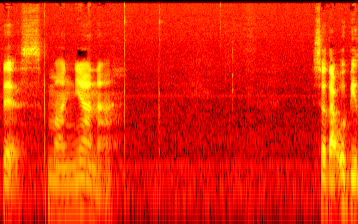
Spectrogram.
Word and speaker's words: mañana: how to pronounce it it would be like putting an N and a Y together so when I write mañana with the N yay you can just pretend like it's written like this mañana so that would be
